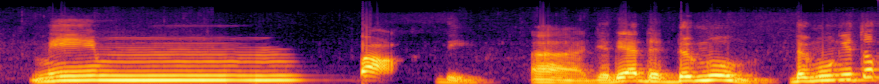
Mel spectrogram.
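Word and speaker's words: مِنْ بَعْدِ: Tidak boleh min ba'di, tapi mim ba'di.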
